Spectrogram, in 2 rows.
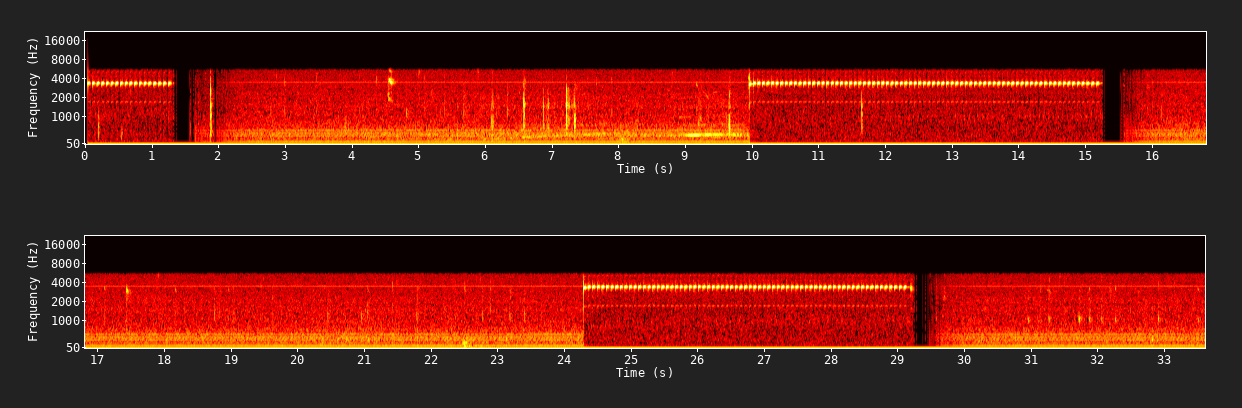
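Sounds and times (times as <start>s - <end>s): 
male Phyllobates vittatus frog calling: 0.0s - 1.3s, 9.0s - 15.3s, 24.3s - 29.3s.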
